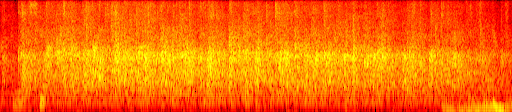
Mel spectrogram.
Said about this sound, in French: Applaudissements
